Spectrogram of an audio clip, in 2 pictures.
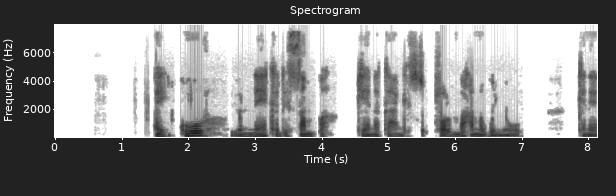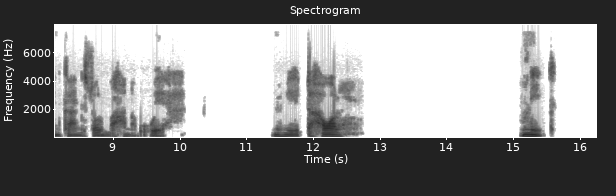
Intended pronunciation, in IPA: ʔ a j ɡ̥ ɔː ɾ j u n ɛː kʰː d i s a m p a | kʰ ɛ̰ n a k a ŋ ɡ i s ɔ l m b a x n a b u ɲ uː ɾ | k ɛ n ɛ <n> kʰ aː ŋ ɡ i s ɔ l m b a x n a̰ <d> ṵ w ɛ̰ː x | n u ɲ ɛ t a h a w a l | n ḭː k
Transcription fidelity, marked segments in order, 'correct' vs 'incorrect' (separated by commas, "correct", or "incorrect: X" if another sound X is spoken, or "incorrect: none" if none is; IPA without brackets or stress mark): correct, incorrect: b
